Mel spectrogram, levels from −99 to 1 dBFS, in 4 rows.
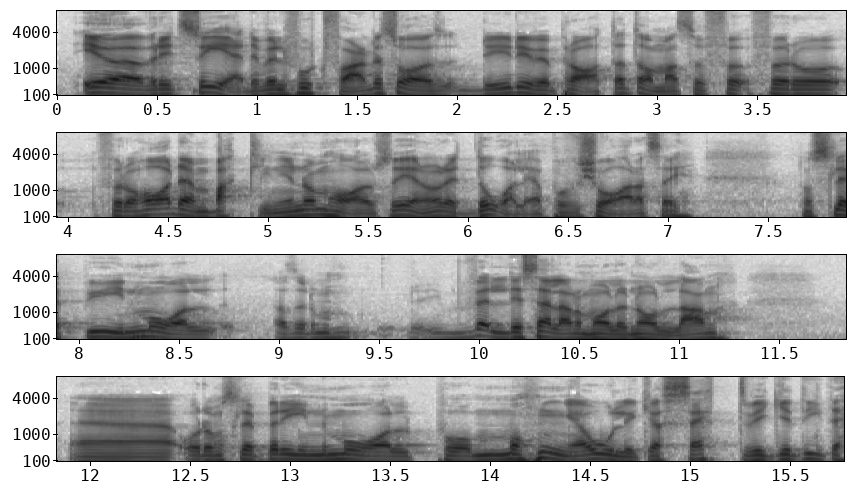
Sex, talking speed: male, 225 wpm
